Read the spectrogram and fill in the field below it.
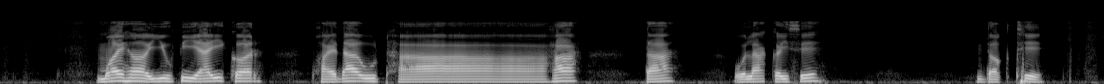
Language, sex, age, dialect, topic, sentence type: Chhattisgarhi, male, 18-24, Northern/Bhandar, banking, question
